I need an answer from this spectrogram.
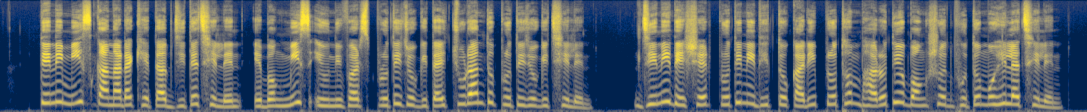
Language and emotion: Bengali, neutral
